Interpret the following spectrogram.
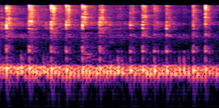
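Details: Chainsaw after cylinder bore and piston kit replacement (previously would not start however many pulls), chain fitted, outdoor test run: steady high buzzing at constant speed with even crisp pulse, no stumbles or rattles; engine running healthy.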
